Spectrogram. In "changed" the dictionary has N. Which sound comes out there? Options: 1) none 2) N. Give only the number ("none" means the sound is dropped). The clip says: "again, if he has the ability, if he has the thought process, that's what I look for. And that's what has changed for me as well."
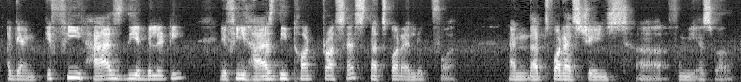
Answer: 2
